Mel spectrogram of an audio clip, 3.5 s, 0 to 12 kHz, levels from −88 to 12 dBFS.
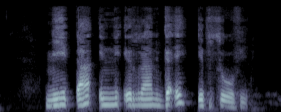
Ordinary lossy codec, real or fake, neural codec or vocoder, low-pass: AAC, 32 kbps; fake; vocoder, 22.05 kHz, 80 mel bands, WaveNeXt; 9.9 kHz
